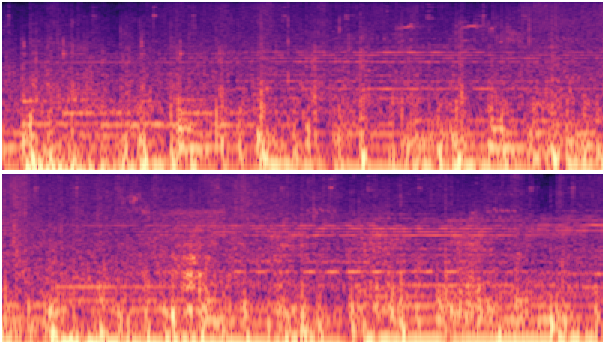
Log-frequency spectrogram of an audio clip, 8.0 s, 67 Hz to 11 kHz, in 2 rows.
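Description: Horses in Red Dead Redemption 2 clip-clop at a steady trot along with rustling tack and an occasional snort, close and continuous over game ambience and music.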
